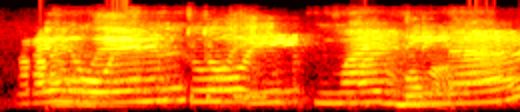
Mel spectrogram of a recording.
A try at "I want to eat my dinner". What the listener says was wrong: ওয়েন্ট হবে না, উচ্চারণটা ওয়ান্ট বলো, আই ওয়ান্ট টু বলো,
